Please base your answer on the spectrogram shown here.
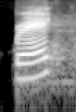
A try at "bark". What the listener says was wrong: Bacanya bark. Bark. Bark the dog. Bukan break. Bark the dog.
